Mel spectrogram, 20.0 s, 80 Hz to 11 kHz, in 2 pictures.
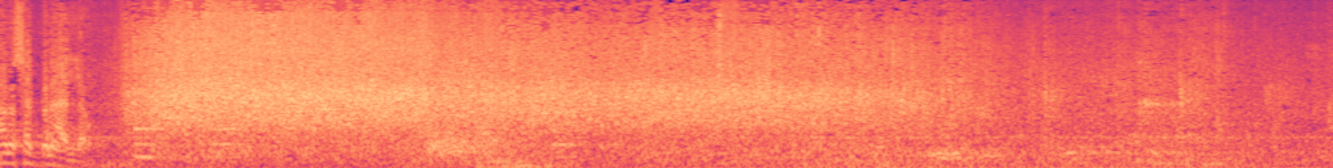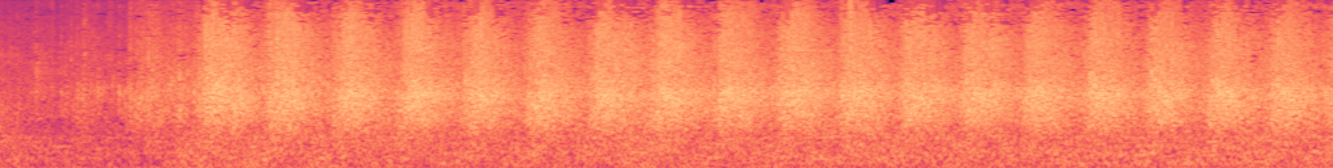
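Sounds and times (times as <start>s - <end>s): audience clapping in rhythm: 0.9s - 20.0s.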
